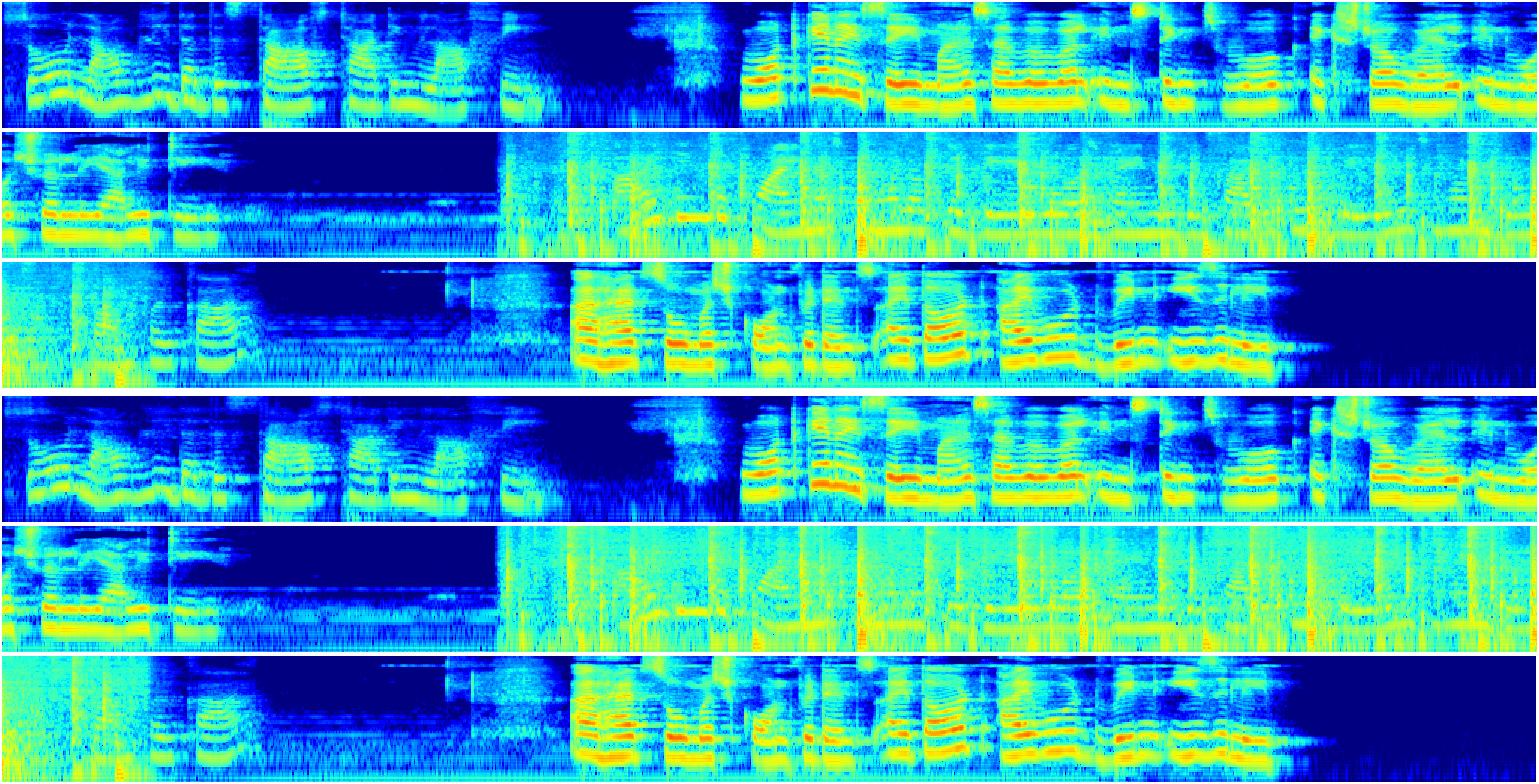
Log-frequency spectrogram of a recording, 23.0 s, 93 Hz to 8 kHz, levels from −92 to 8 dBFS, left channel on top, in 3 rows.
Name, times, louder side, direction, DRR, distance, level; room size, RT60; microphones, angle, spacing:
voice 1, 0.0-2.7 10.7-16.6, left 2 dB, 65° left, 5 dB, 2.6 m, -36 dB
voice 2, 3.3-8.8 17.7-21.8, equal, ahead, 10 dB, 1.0 m, -23 dB
sound 1, 3.8-20.9, left 1 dB, 85° left, 2.2 m, -49 dB
sound 2, 10.1-16.1, right 5 dB, 90° right, 1.3 m, -29 dB
18.5 x 8.2 x 4.2 m, 0.30 s
head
